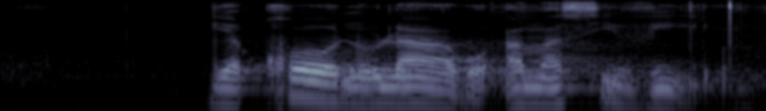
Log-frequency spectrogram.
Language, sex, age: South Ndebele, male, 22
